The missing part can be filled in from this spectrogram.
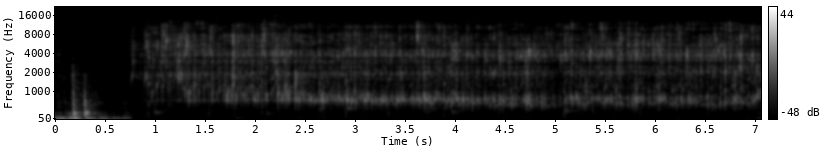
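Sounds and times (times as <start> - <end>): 
low knock: 0.0 - 0.6
vodka poured into a glass for a cocktail: 0.8 - 7.0.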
